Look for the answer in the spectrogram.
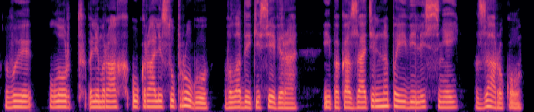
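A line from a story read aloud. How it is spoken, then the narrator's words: Clipped, emphatic. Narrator (Russian): отчеканил Датр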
